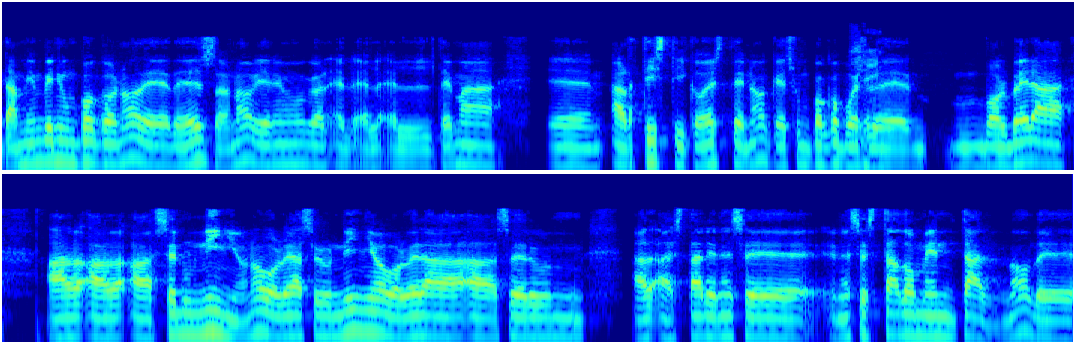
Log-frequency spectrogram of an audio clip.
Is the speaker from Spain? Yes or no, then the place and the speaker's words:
yes; Navarre, Spain; para los que somos de Navarra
